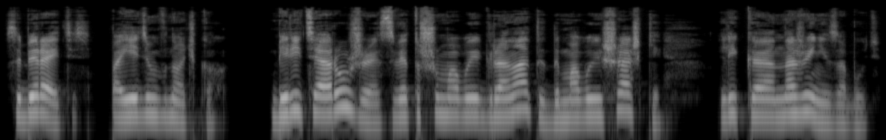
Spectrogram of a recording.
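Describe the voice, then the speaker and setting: A woman's voice: fairly high pitch, brisk, no echo, studio quality, lightly acted. A woman voicing a confident young team commander who gives orders decisively and likes to show off a little. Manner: decisive, a bit boastful.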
